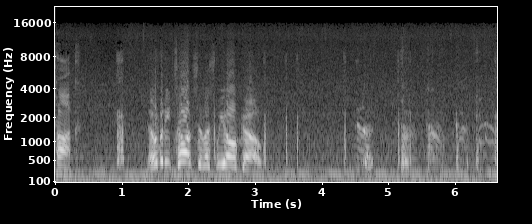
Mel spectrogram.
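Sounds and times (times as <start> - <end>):
speech: 0.0 - 0.4, 1.0 - 3.2, 4.6 - 5.8
steady low rumble: 0.0 - 6.6
person coughing hard from the stink of polluted water: 4.5 - 6.6
raspy throat-clearing: 4.5 - 6.6.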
